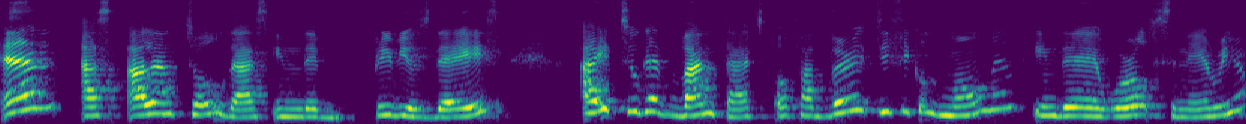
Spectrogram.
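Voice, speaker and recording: A woman in a Chilean Spanish accent, fairly high in pitch, with lively intonation at a fairly slow pace, in a very clean recording with a silent background. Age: 40s. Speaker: network marketing entrepreneur. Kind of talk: testimony. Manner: halting.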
